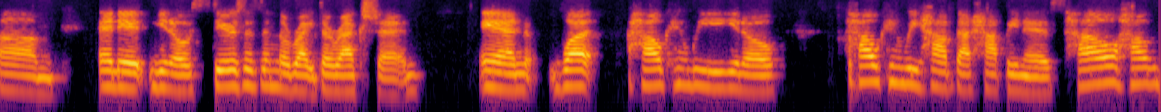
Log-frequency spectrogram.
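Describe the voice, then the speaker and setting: A woman speaks with a Thai accent at a fairly low pitch. Her pace is fairly slow, and her pitch varies in an ordinary way. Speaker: meditation event co-host. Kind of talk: casual panel discussion. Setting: live online broadcast. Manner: casual, some stumbling.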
